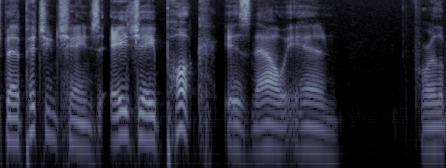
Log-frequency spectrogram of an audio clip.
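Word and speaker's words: Puk: Puck is now in for the Marlins. And it'll start with a sweeper that will leave Duran staring. 0-1. And it is pronounced how it's spelled, P-U-K.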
